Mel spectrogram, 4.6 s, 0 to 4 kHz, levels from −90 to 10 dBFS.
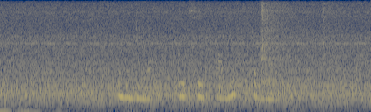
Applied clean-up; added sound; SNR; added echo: none; Mechanisms; -3 dB; reverberation time 0.6 s.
